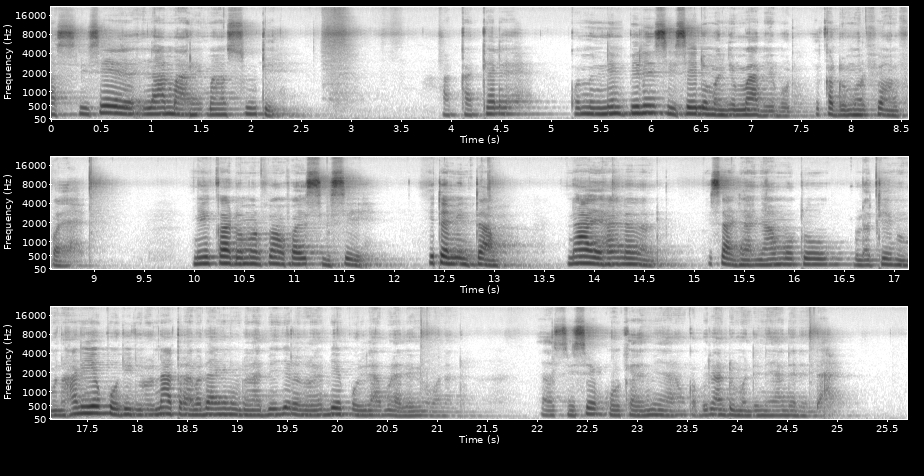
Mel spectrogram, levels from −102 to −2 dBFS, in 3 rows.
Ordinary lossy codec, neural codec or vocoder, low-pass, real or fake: none; none; none; real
